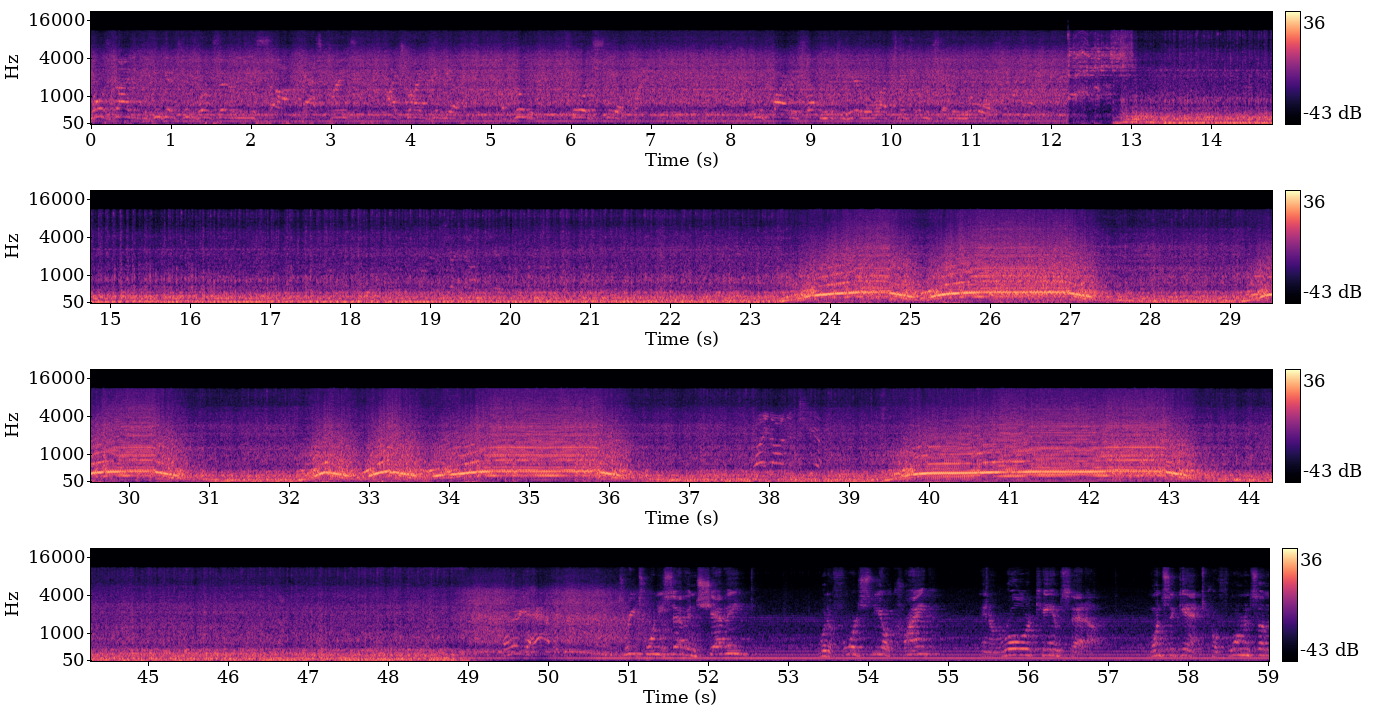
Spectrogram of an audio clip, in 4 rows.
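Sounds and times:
engine revving: 0.0s - 56.0s
engine idling: 0.0s - 59.0s.

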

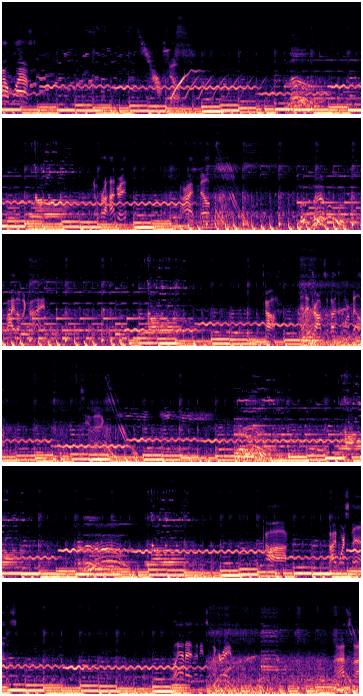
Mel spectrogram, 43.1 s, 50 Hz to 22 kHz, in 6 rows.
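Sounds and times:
slot machine bonus music: 0.0s - 43.0s
warbling sweep effects: 0.7s - 4.3s.

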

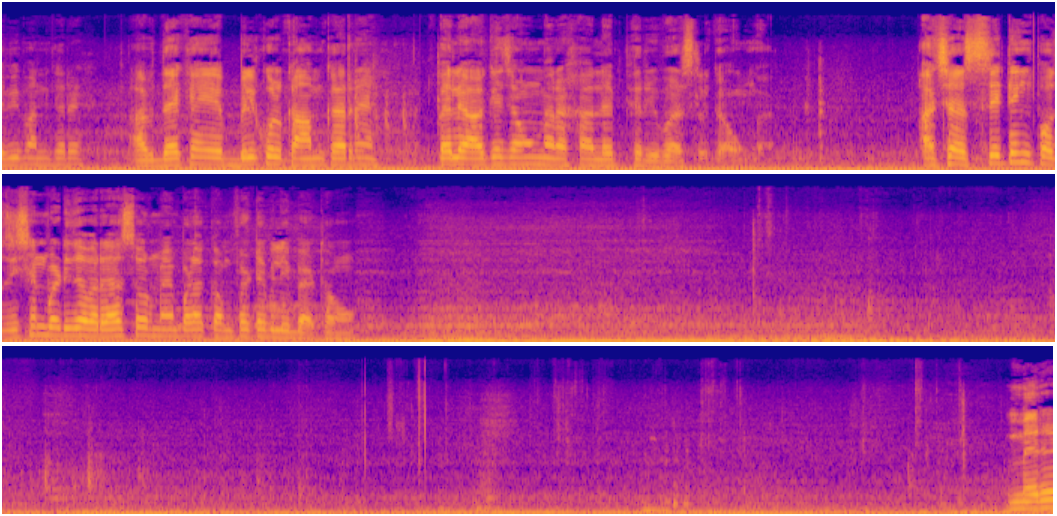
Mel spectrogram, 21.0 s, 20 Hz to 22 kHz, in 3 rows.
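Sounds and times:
diesel engine rumbling: 0.0s - 21.0s.

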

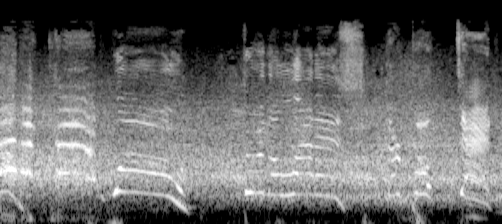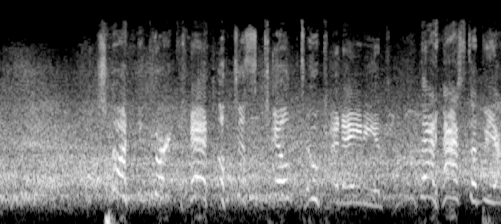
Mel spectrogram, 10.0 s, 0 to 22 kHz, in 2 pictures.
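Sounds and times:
man shouting excited exclamations: 0.0s - 5.0s.

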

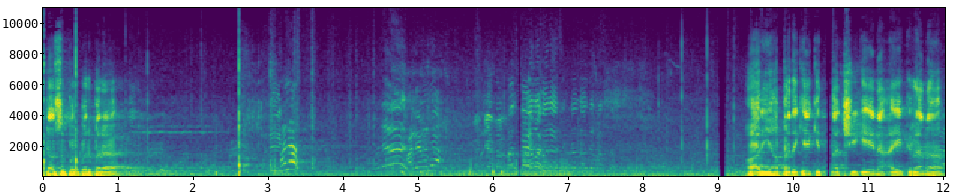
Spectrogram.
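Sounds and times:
outdoor background noise: 0.0s - 12.0s
cricket bat hitting ball: 2.6s - 3.1s.

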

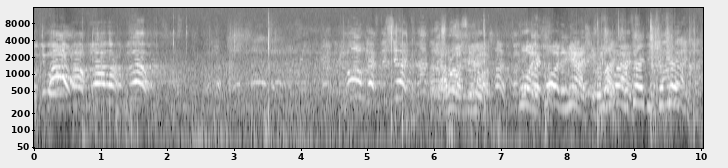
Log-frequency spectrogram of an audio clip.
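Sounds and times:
distant shouts from players: 0.0s - 2.0s, 2.6s - 10.0s.

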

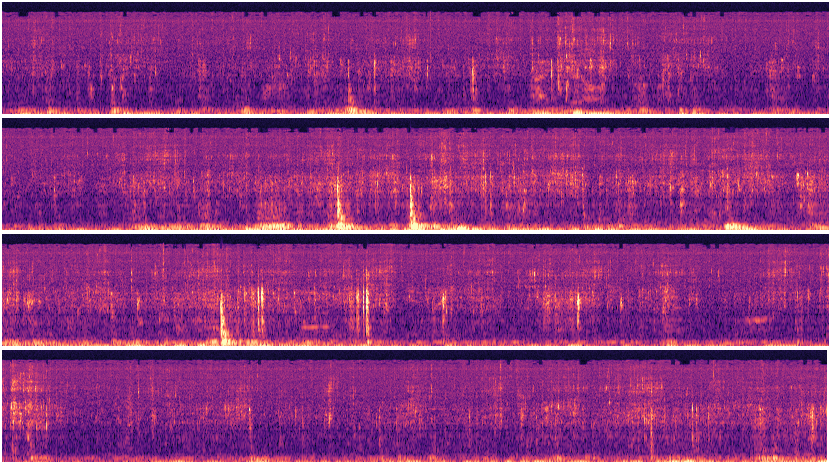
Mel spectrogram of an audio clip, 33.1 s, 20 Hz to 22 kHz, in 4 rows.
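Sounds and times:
water slapping against canoe hull: 0.0s - 33.0s
wind rumble on microphone: 0.0s - 33.0s.

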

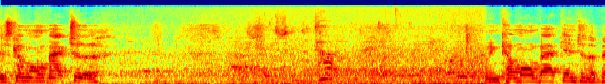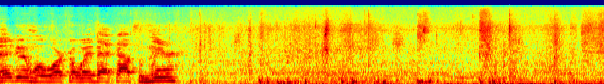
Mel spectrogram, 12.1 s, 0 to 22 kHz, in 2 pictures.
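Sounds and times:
steady rumbling noise: 0.0s - 12.0s.

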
